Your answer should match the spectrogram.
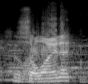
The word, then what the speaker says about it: Salina: area here around celina i said it right celina dang it i'm gonna get it here before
